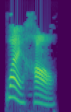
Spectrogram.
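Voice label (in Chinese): "外号", Mandarin Chinese; hsk; chinese flashcards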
